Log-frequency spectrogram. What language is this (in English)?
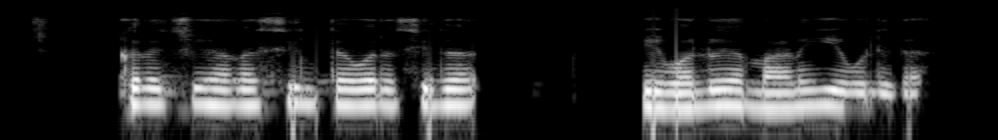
Pashto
